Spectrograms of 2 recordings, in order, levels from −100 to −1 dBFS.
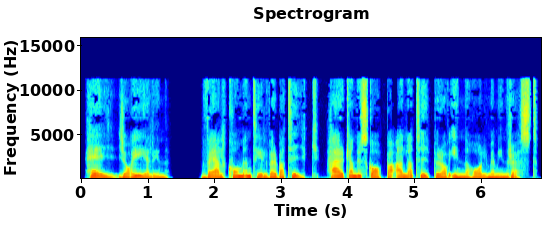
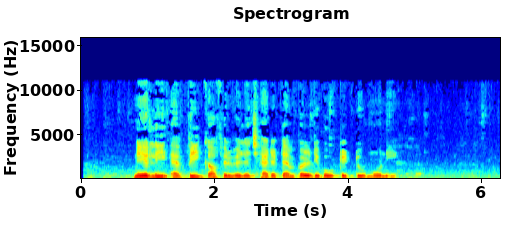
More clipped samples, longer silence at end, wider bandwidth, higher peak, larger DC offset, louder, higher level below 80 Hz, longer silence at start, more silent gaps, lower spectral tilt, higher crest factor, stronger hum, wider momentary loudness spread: neither; second, 0.1 s vs 1.2 s; about the same, 12 kHz vs 11.5 kHz; second, -10 dBFS vs 0 dBFS; neither; second, -24 LUFS vs -19 LUFS; second, -64 dBFS vs -42 dBFS; second, 0.1 s vs 0.8 s; first, 1.38-1.76 s vs none; about the same, -7 dB/octave vs -7.5 dB/octave; second, 14 dB vs 20 dB; neither; about the same, 7 LU vs 8 LU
